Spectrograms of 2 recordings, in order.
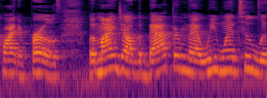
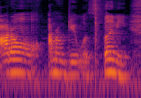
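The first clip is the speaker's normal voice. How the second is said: acted, mock-scared, nervous fearful delivery; 4 dB quieter than usual. Retelling what the girl said while the others laughed, imitating someone scared. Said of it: "she over here looking scared like".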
